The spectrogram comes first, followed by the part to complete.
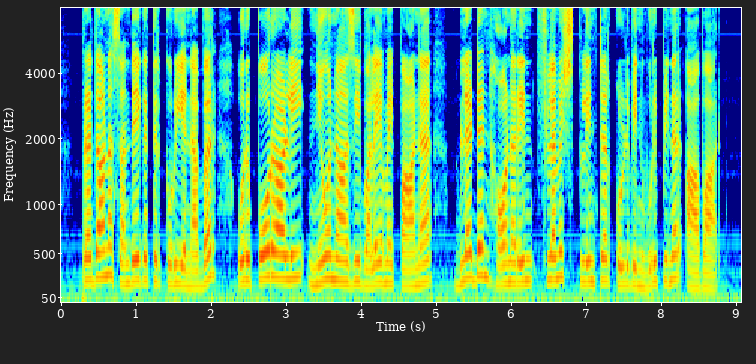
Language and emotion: Tamil, neutral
